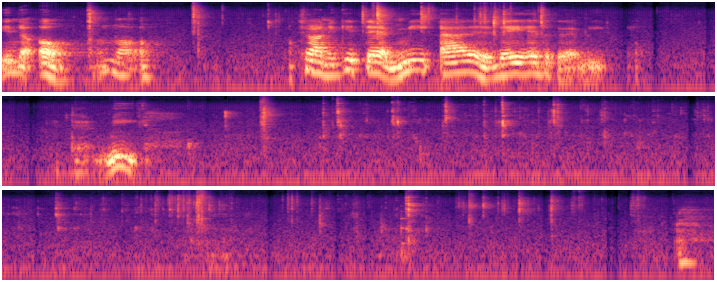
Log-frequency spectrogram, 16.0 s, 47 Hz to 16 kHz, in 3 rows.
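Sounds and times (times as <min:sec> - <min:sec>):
wet smacking while eating: 0:06.9 - 0:15.6.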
